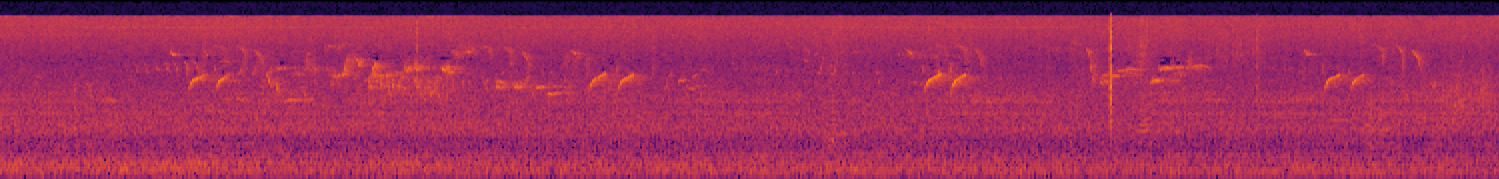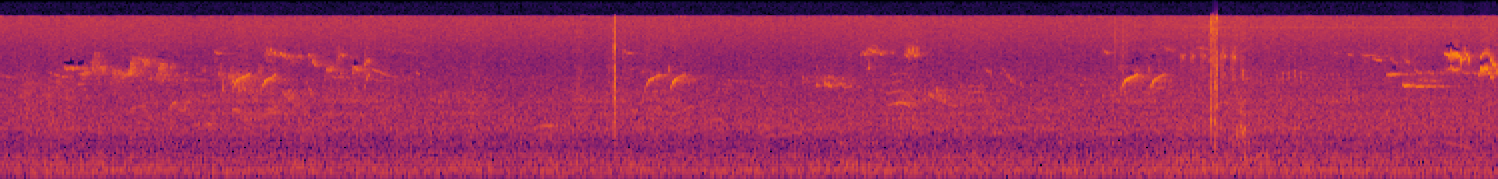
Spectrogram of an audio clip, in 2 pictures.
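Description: Small birds chirping on and off with short, high calls over a steady low rumble of distant outdoor background noise. A single sharp click comes near the end.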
